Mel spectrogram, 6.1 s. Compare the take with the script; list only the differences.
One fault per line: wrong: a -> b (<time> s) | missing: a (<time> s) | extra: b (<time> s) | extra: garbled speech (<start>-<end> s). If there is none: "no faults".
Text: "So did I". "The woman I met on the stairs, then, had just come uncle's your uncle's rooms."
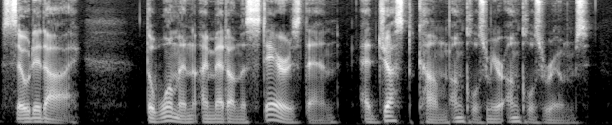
no faults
